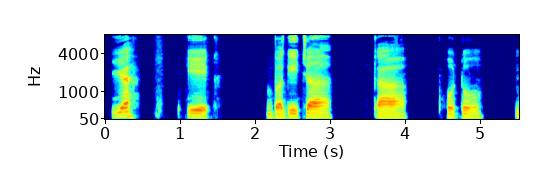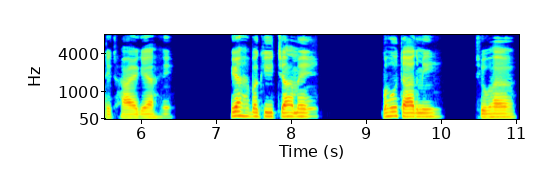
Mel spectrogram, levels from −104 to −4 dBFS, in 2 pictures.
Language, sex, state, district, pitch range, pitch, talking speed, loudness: Hindi, male, Bihar, Lakhisarai, 110-130 Hz, 115 Hz, 90 wpm, -32 LUFS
